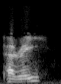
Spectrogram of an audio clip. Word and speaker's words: Paris: And Paris in France, they call it Paris. I can say Paris. I don't need to pronounce the S.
